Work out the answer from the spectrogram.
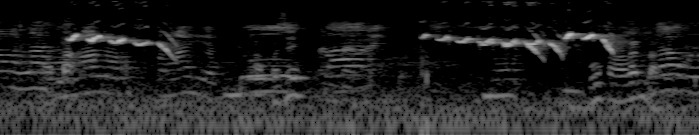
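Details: Common iora, called sirtu or cipoh, singing 'fighter gacor' for masteran: two bright whistled phrases, each a string of quick notes sliding downward, separated by a quiet pause with faint background voices.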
